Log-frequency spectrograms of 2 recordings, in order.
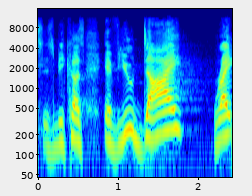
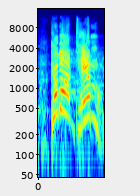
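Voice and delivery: high, loud eager holler; excited call; 11 semitones higher, 9 dB louder, slower than usual. Retold or imitated. Excited young man calling Tim along, eager shout. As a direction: imitate a fired-up kid calling out.

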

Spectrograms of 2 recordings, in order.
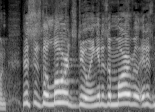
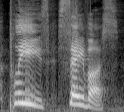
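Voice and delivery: slow, drawn-out begging; crowd's pleading cry; 3 semitones higher, slower than usual. Retold or imitated. Pastor voicing the crowd begging the Son of David, slowly. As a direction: plead with him word by word. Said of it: "here's what they're saying".

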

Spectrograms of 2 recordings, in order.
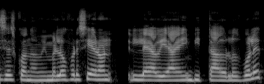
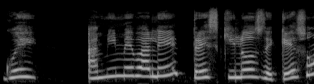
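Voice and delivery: higher, mock-indifferent brush-off; brushing off the boyfriend's tearful plea, pitched higher; dismissive; 7 semitones higher than usual. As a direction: wave him off like you couldn't care less. She dismisses his church plea.

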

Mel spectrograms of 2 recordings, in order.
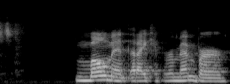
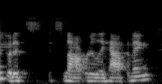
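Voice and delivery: normal talking voice

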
